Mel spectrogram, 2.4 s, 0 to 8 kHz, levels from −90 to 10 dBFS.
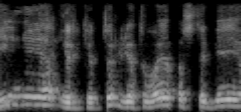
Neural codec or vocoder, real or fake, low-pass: none; real; 7.2 kHz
